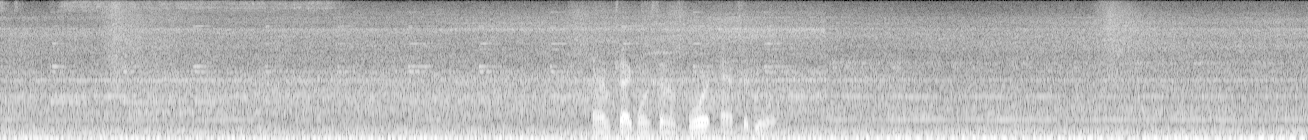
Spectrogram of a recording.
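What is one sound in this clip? A diesel locomotive idles with a low, steady rumble.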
